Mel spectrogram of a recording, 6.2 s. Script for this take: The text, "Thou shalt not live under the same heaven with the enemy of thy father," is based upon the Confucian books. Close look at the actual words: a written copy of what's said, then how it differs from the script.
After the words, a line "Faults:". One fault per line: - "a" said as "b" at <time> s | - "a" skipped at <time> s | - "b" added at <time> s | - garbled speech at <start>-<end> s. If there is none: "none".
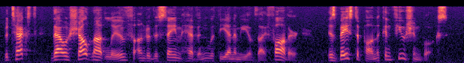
The text, "Thou shalt not live under the same heaven with the enemy of thy father," is based upon the Confucian books.
Faults:
none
